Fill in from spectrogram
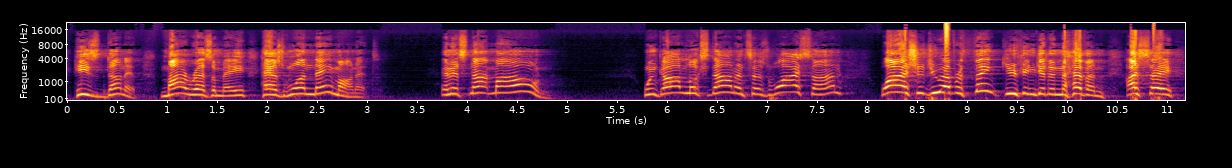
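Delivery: loud, rising sermon peak, slowing on Jesus Christ; preaching crescendo. Acted. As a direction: build to a triumphant shout of faith. Preaching at full force.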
